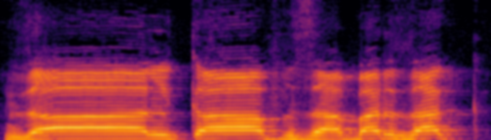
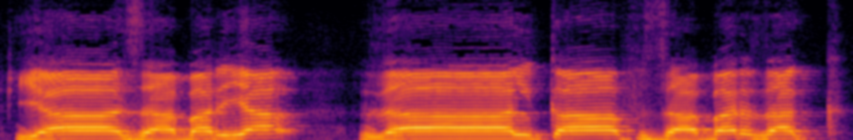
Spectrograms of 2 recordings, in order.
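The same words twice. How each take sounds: First: Spelling with the breath pushed out; breath let out. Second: Rushed wrong spelling. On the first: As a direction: push the breath out on each letter. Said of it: "سانس ہم نکال کے". (سانس نکال کر ہجے) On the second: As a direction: run the letters without a careful pause. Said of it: "اگر اس کے اوپر میں احتیاط نہ کروں". (بے احتیاطی سے ہجے) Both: Shown as a demonstration.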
